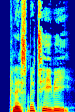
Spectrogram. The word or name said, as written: plasma-tv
